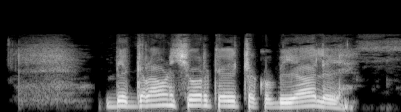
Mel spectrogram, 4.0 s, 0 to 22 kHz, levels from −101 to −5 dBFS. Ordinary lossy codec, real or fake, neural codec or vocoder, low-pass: MP3, 64 kbps; real; none; 7.2 kHz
